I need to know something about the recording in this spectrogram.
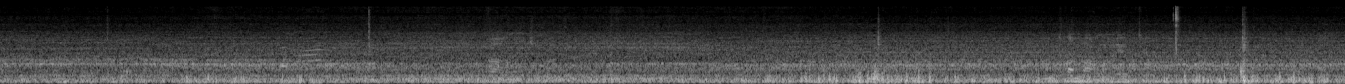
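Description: A car hums steadily with road noise while driving.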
